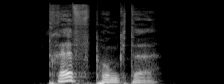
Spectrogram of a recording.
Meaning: nominative/accusative/genitive plural of Treffpunkt
- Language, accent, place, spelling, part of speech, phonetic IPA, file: German, Germany, Berlin, Treffpunkte, noun, [ˈtʁɛfˌpʊŋktə], De-Treffpunkte.ogg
